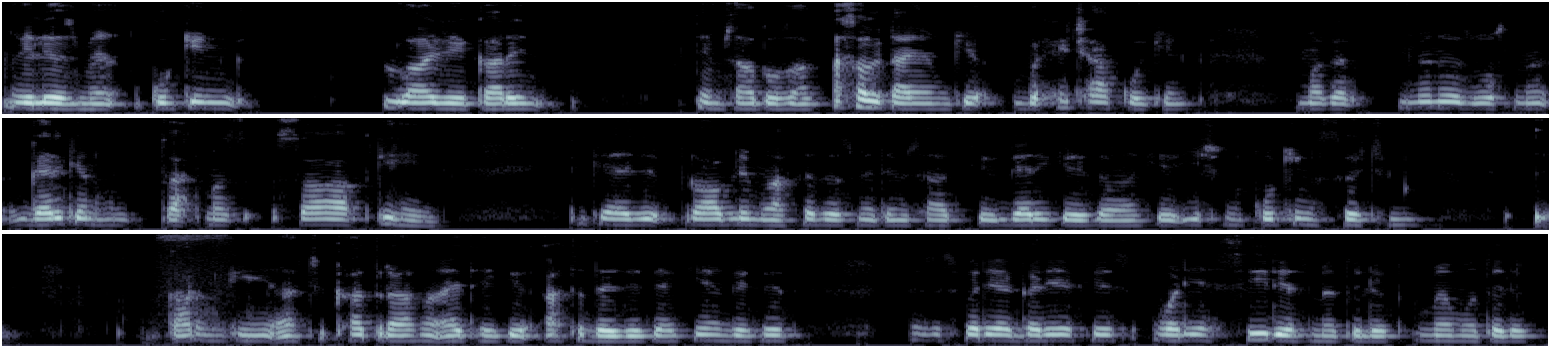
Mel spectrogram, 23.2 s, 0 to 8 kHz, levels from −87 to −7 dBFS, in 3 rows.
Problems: none marked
